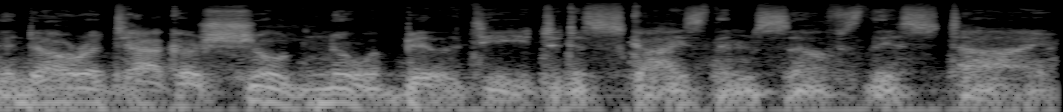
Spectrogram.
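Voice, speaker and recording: A man speaks at a moderate pace in a put-on character voice, very deep and low, with hardly any pauses. Loud noise fills the background. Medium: video game. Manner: solemn, formal, archaic.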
